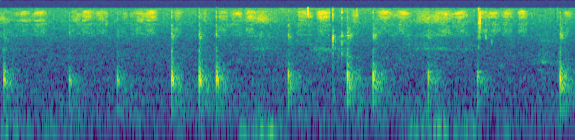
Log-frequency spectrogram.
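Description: Faint, irregular taps and scratches of a stylus writing on an interactive smartboard screen.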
